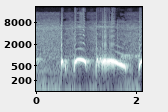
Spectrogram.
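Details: Spotted dove used as a decoy, calling in the 'thổ' voice style to stimulate and lure wild doves: loud, mellow hooked coos, each note arching then sliding down, a long falling coo in the middle, with fainter coos behind.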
